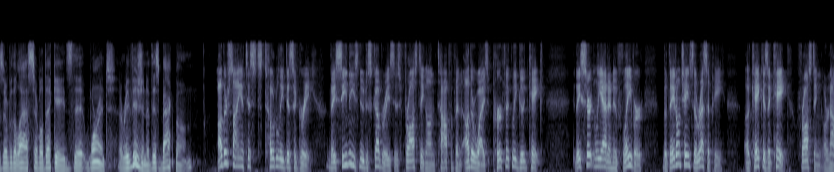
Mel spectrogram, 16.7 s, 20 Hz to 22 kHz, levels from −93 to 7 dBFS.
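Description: No technical faults can be heard in this speech, which comes through G.722 wideband telephone coding at 64 kbit/s.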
